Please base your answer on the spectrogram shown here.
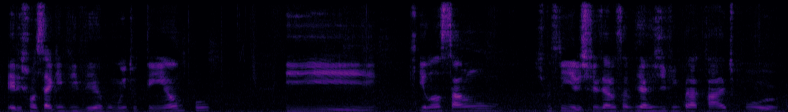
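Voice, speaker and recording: A man's voice: medium pitch, steady tone, normal speed, a little hiss or hum, poor audio. A young man, musing and rambling in casual street slang.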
